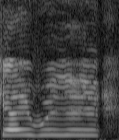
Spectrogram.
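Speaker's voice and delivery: very high mock crying voice; imitated bawling. Beaten old man trying to explain, imitated bawling. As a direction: squeal it out like someone sobbing mid-explanation. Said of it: "still bawling his eyes out".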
